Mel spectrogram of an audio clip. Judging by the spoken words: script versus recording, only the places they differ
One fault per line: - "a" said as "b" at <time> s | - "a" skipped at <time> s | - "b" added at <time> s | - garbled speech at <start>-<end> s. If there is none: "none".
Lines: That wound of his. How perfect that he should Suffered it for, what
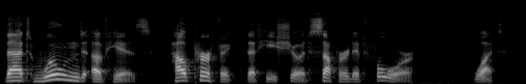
none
